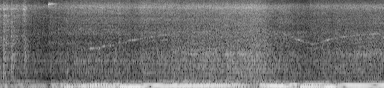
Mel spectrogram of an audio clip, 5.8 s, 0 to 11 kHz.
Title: 1997 geo metro no start condition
